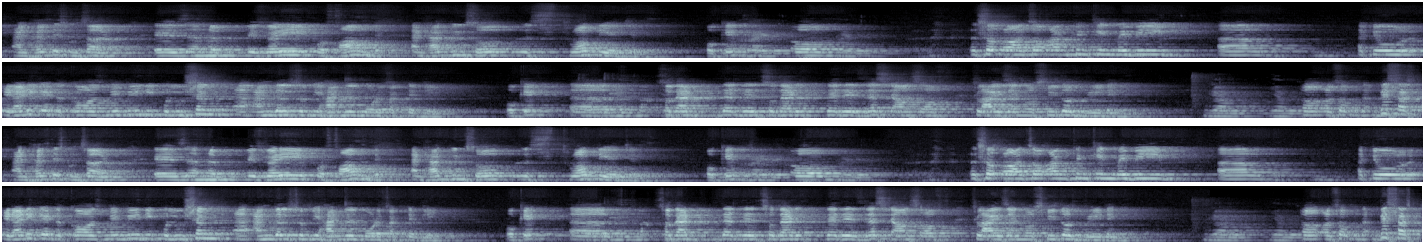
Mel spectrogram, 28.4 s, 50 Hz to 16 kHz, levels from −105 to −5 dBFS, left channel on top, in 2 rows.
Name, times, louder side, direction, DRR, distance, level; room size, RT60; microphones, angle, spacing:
voice 1, 0.1-1.2 1.5-6.5 7.1-7.4 7.9-8.4 9.7-11.8 12.2-12.6 13.1-13.3 13.6-18.6 19.3-19.6 19.9-20.3 20.6-23.6 23.9-25.5 27.2-28.3, right 2 dB, 35° right, 5 dB, 3.7 m, -33 dB
voice 2, 1.9-2.2 7.3-7.9 8.3-8.7 20.0-21.1 26.2-27.2, right 1 dB, 30° left, 1 dB, 6.2 m, -43 dB
24.0 x 22.5 x 9.4 m, 1.3 s
head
